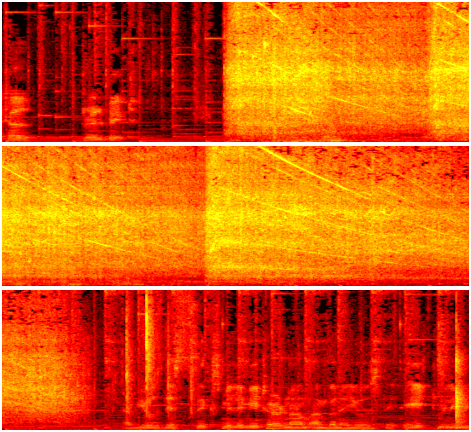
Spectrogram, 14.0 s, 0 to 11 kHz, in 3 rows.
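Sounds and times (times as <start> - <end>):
electric drill whining: 2.2 - 10.3.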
